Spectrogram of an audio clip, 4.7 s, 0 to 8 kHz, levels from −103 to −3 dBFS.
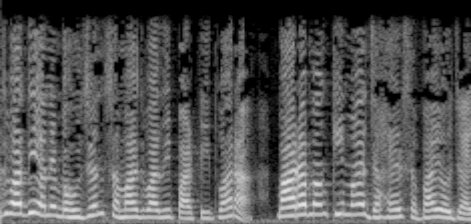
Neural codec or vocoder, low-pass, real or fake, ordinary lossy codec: none; 7.2 kHz; real; none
